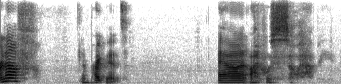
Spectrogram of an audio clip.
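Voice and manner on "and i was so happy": whispered happiness. Real, not acted. Telling viewers her joy, whispered. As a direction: hush it like a happy secret.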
